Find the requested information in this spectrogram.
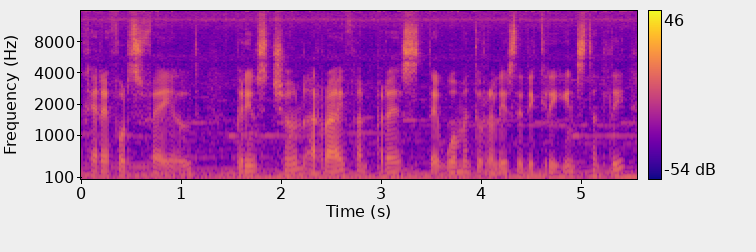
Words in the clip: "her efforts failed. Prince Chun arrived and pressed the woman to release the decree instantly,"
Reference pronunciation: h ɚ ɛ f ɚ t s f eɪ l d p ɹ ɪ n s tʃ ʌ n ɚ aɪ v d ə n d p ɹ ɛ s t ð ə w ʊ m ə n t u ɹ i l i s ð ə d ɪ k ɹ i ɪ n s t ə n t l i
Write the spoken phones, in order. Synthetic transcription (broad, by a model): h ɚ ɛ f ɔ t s f eɪ l d p ɹ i n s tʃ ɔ n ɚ aɪ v ə n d p ɹ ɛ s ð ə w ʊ m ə n t u ɹ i l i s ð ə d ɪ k ɹ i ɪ n s t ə n t l i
